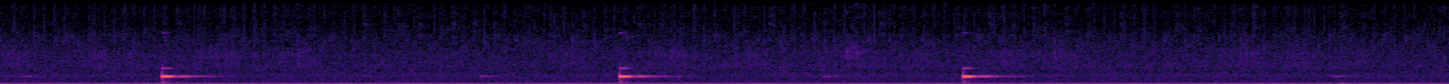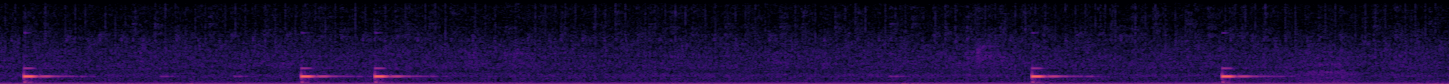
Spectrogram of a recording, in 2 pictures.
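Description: Short, bright menu blips sound now and then as a selection moves.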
